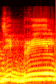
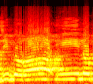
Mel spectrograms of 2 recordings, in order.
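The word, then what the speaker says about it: جبريل: আসুন আগে জিব্রাইল যে নামটা এই জিব্রাইল এই শব্দটাকে 10 ভাবে উচ্চারণ করা যায়। কোরআনুল কারীমে উনাকে জিবরীল হিসেবে বেশি উল্লেখ করেছেন জিবরলামিকাল আবার জিবল পড়া যায় আবার জাবলও বলা যায় জাবল বলা যায় এরকম কয়ভাবে বলা যায় আরো অনেকভাবে আছে এজন্য আল্লাহ পাক রাব্বুল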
